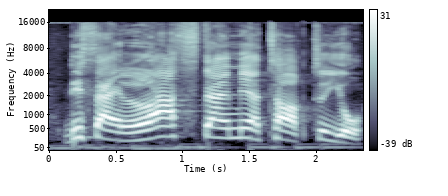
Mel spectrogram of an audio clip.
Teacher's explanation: So we lose the T.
